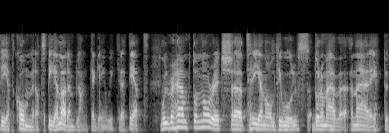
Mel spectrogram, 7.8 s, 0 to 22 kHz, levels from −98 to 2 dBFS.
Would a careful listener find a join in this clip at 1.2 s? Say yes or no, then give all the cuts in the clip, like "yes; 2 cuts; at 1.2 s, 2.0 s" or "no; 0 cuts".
no; 2 cuts; at 3.2 s, 6.2 s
